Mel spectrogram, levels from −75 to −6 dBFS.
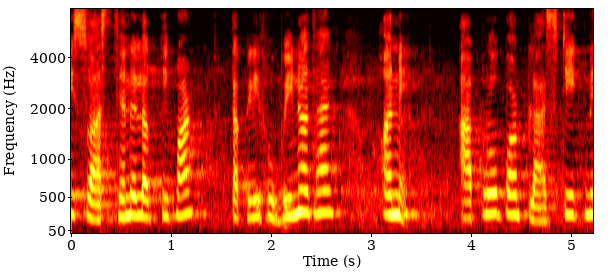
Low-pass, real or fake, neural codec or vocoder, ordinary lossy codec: none; fake; codec, 16 kHz, 4 kbps, FunCodec, trained on LibriTTS, 50 frames a second; none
